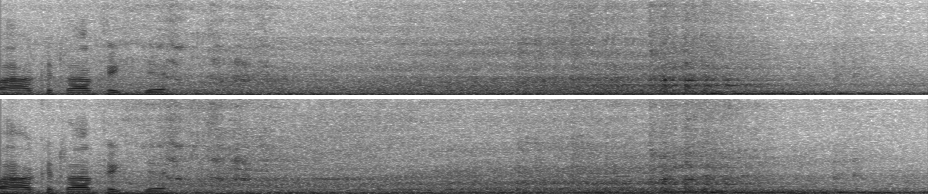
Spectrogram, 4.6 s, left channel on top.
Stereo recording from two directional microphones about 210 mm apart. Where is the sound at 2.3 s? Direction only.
45° left (ahead or behind).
